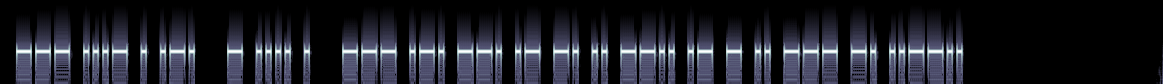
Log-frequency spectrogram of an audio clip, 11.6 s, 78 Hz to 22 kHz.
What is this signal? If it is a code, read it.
Morse code, heard as a keyed tone, about 25 wpm, 700 Hz. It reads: OVER THE ORGANIZATION?
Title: Sentences from Top 1000 Words - Review Part 5 - 25wpm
